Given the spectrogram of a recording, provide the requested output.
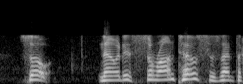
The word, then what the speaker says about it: Sorantos: It is Sorrentos. Yeah. Do you add a little more flavor, though, on the end? Sorrentos. No, not really. I mean, I've heard it pronounced a couple different ways where people add flavor to it, but I'm okay with either way. Because serrontos don't work, though.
